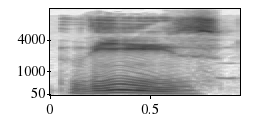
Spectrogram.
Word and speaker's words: these: I need the long E like green beans. These. Plus the Z sound like in zebra and zipper.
